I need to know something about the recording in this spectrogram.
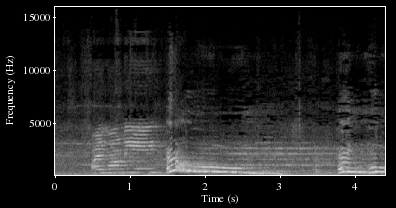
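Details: Pet Alaskan Malamute Luoluo howling at its masked owner: a short steady tonal note, then a long mournful howl that slides gradually downward over about a second and a half, followed by a fresh rising howl at the end.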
